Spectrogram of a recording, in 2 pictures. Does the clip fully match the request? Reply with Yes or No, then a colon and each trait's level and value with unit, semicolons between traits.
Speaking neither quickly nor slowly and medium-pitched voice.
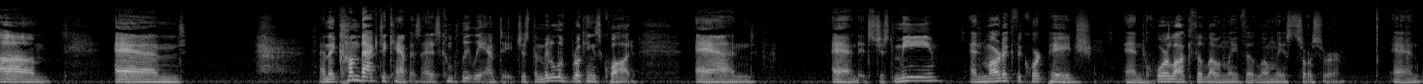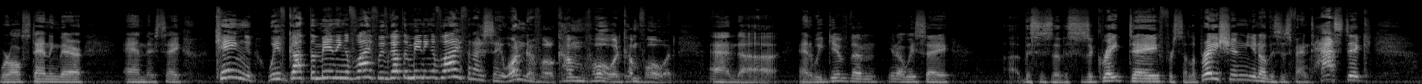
No: average, 190 wpm; low, 125 Hz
